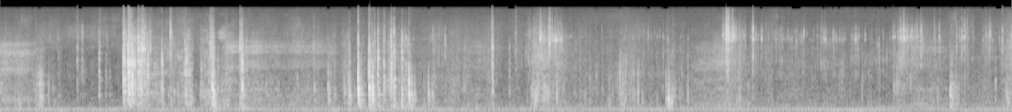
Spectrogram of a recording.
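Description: Insulated electrical wire being pulled and handled by hand, heard as irregular short rustles and scrapes of the cable insulation.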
